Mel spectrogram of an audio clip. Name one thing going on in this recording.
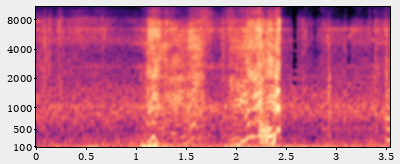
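A young boy talks excitedly nearby.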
